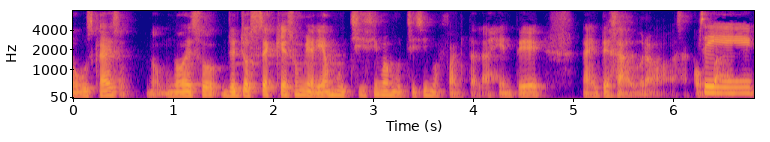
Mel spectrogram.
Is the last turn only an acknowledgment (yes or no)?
no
